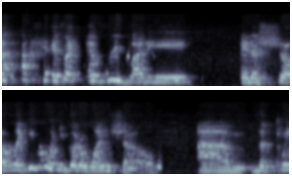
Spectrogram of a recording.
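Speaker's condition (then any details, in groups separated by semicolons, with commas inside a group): No condition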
